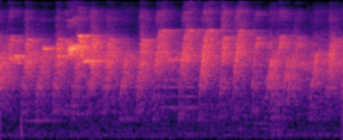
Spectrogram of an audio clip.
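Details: Morning song of a bird-of-paradise, loud and unbroken: fast, rattling chatter of sharp, high notes pouring out in quick succession.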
